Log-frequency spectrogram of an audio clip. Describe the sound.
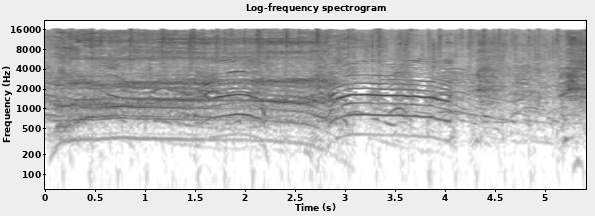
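A crowd of people breaking into a run in an animated rugby-style chase: loud, sustained shouting and yelling voices mixed with hubbub that drop somewhat in level after about four seconds.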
